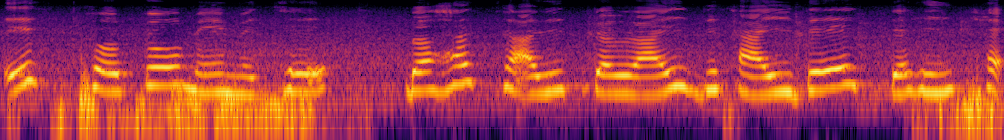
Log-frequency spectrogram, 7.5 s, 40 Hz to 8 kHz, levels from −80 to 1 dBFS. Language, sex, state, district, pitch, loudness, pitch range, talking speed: Hindi, female, Madhya Pradesh, Katni, 260 Hz, -13 LUFS, 240-310 Hz, 85 wpm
